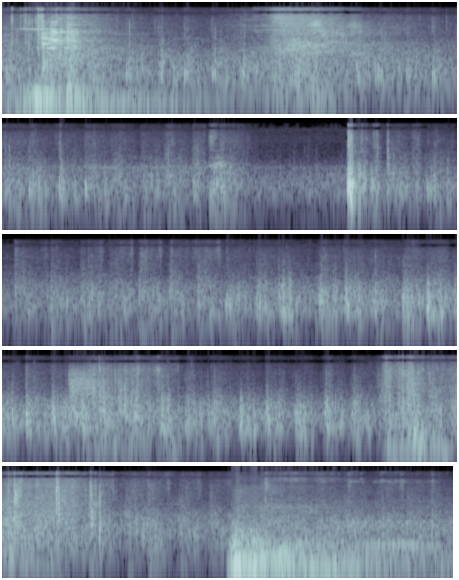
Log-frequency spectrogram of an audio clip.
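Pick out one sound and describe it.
Footsteps thud on stone and earth.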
